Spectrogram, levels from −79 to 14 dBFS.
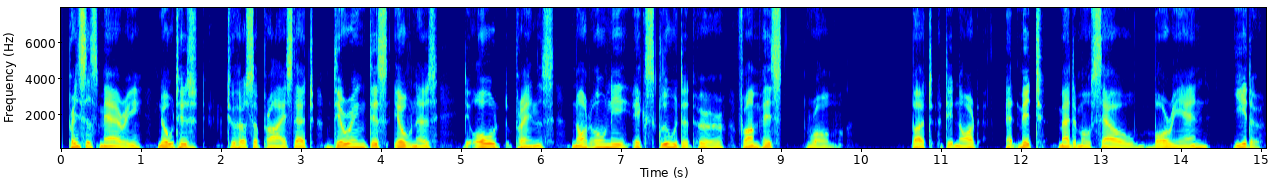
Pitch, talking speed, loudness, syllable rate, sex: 140 Hz, 110 wpm, -19 LUFS, 4.1 syllables/s, male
